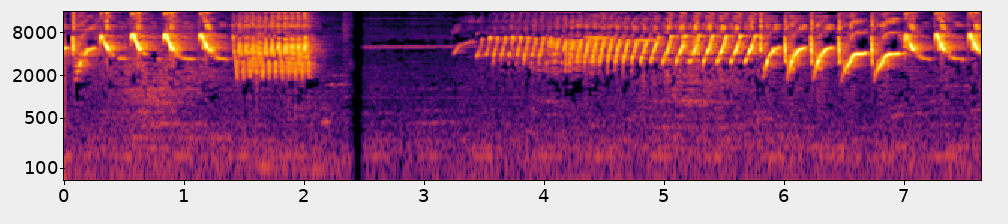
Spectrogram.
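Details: Canary in full-fill ngerek song: quick high chirps and a buzzy roll, a short silence with a thin whistle, then a long rapid high trill that breaks into repeated rising swooping whistles.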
